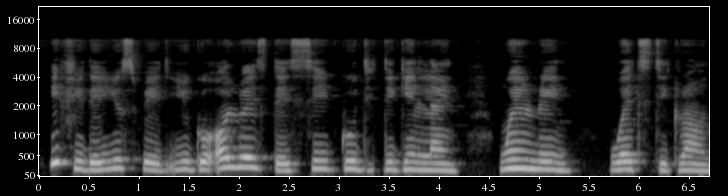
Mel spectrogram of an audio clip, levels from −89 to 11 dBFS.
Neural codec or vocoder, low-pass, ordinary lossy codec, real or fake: none; 9.9 kHz; none; real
